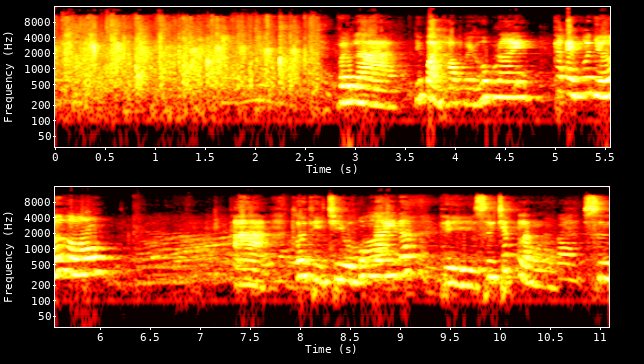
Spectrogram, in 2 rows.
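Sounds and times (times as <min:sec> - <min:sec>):
applause from an audience of young students at a teaching session: 0:00.0 - 0:02.8
speech: 0:02.8 - 0:06.1, 0:07.4 - 0:11.0.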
